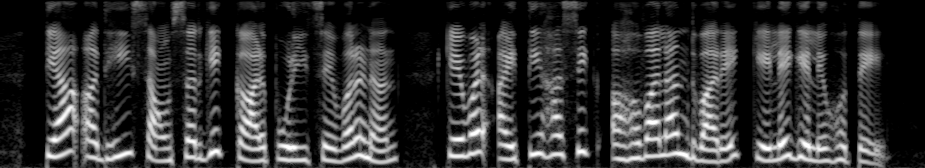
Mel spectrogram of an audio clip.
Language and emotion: Marathi, neutral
